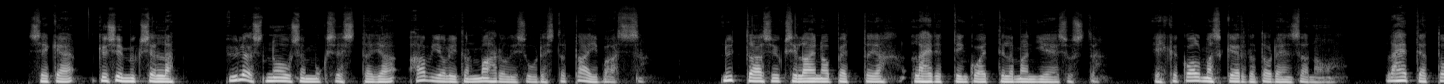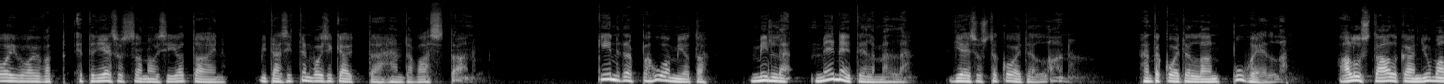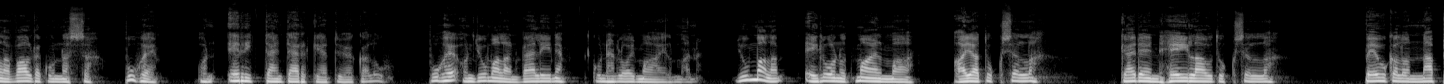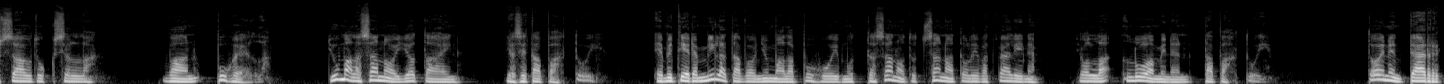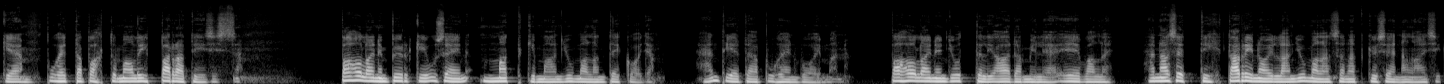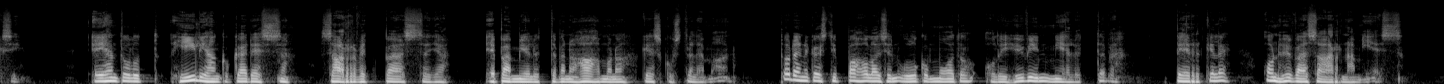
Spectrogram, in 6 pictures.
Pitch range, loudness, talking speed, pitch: 120-150 Hz, -16 LUFS, 95 wpm, 135 Hz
